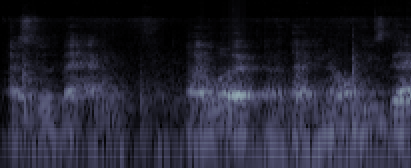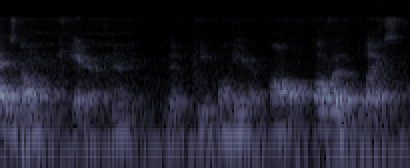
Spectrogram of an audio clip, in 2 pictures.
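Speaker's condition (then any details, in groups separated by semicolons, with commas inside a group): No condition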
